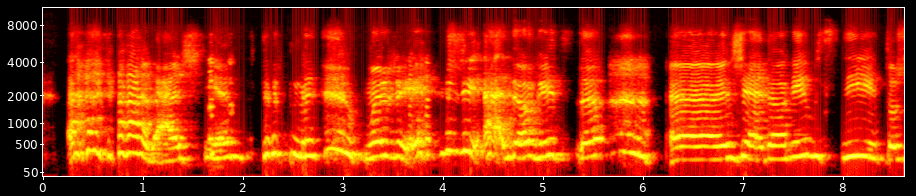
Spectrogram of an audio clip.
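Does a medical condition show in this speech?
Yes: cerebral palsy; shows a little in voice.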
